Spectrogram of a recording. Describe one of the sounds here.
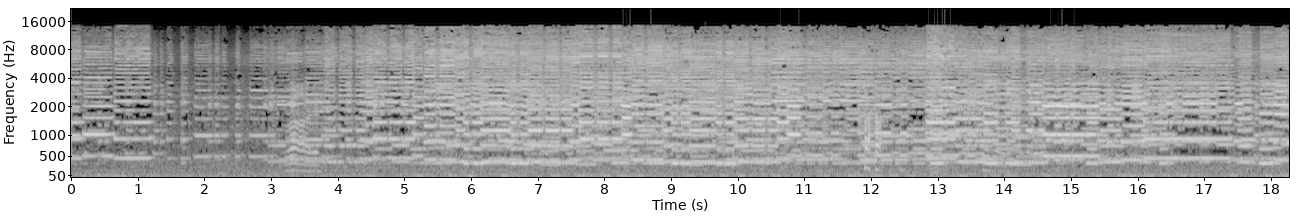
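Bus horns play loud musical tunes outdoors.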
